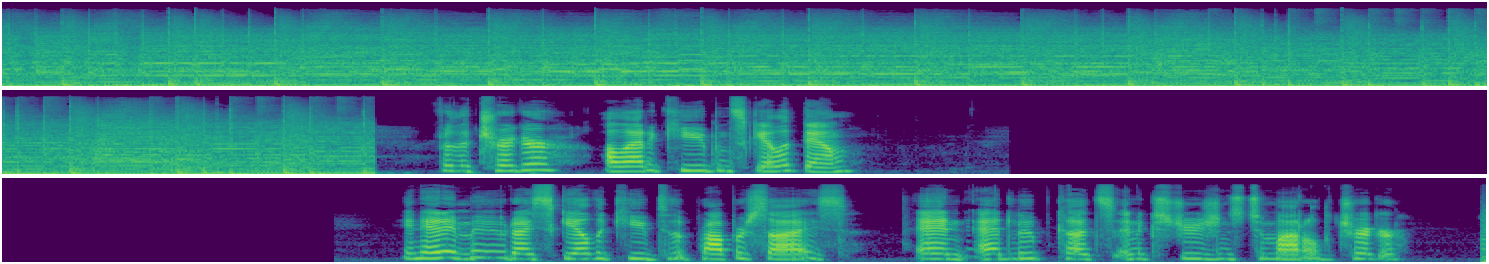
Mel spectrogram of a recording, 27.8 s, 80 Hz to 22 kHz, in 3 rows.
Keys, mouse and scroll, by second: 0.0-0.7 typing, 0.2 click, 1.6 click, 2.0-3.8 typing, 3.6 click, 4.3 ctrl+r, 5.3-5.9 scroll up 2, 5.4 click, 5.6 ctrl+r, 5.9 click, 6.1 ctrl+r, 6.3 scroll up 1, 6.4 click, 6.7 ctrl+r, 6.8 scroll up 1, 7.0 click, 7.3 alt+shift+click, 8.4 alt+shift+s, 8.5 alt+shift+y, 9.0 click, 9.3 3, 9.6 alt+click, 10.2 alt+shift+x, 10.3 click, 10.7 alt+h, 11.0 scroll down 1, 11.2 middle click, 11.6 alt+a, 14.4 click, 15.3 click, 18.0 click, 18.4-18.9 typing, 20.6 KP_1, 20.7 Tab, 22.3 click, 26.1 ctrl+r, 26.7 click.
